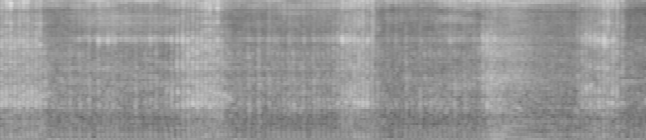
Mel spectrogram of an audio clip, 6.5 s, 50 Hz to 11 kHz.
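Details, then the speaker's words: Bajaj Pulsar NS 200 motorcycle, new carburetor fitted two days ago overflowing fuel; rough uneven idle with heavy chugging knock and surges, rides like a water-pump engine: engine knocking from seized-engine internal damage needing rebuild. "মানে engine RPM ঘট ঘট ঘট ঘট ঘট ঘট sound করতেছে, আর bike চালালে তো মনে হয় যে শ্যালো মেশিন চালাচ্ছি, এই অবস্থা।"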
